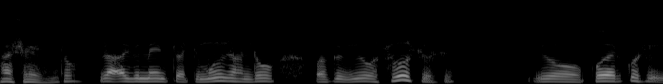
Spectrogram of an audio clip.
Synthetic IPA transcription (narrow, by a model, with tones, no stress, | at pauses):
ha˧ʃe˨nd̪o˦ | la˦a˧li˧mẽ˧nt̪o˧a˨t̪i˧mũ˦sa˦˧a˧nd̪o˦po˧ɾke˧i˧o˧su˦sjo̰˧˨ʂḭ˧ | ḭ˧o˧pwe˦ɾko˦ʃḭ˧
